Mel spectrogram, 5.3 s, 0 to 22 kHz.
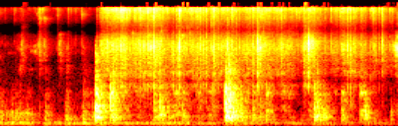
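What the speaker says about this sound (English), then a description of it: "Heat the pan and pour in around 10 grams of clarified butter" Clarified butter (ghee) heating in a pan, a quiet start that gives way to a sudden steady sizzle and crackle close by, with a few soft scrapes and no voices.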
